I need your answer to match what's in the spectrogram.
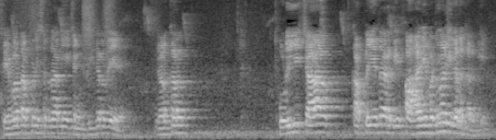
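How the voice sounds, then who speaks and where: A teasing, gluttonous village uncle grumbles about the size of his teacup, as a man plays him. His voice is somewhat high and his jokes are sly. The sound is roomy and distant. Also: moderate pace, pauses often, fairly bright tone, slight background noise, natural voice. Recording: echoey room, distant mic.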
